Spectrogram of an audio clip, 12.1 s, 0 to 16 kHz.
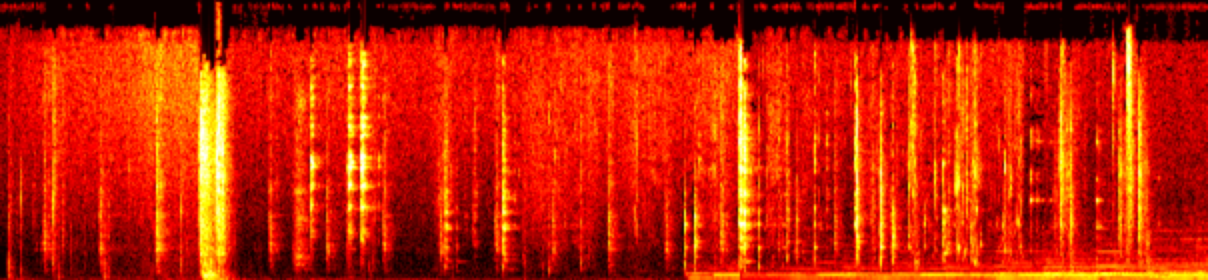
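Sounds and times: dishes clinking: 3.0s - 5.3s, 6.8s - 11.6s.

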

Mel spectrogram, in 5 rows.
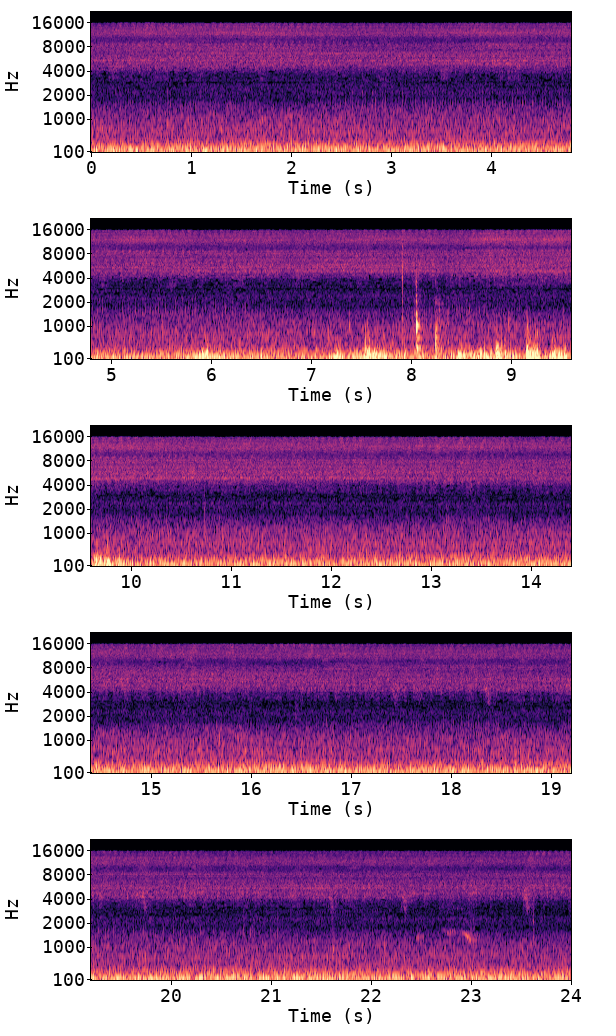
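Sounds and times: high insect hiss: 0.0s - 24.0s
wind gust on microphone: 7.2s - 10.0s.

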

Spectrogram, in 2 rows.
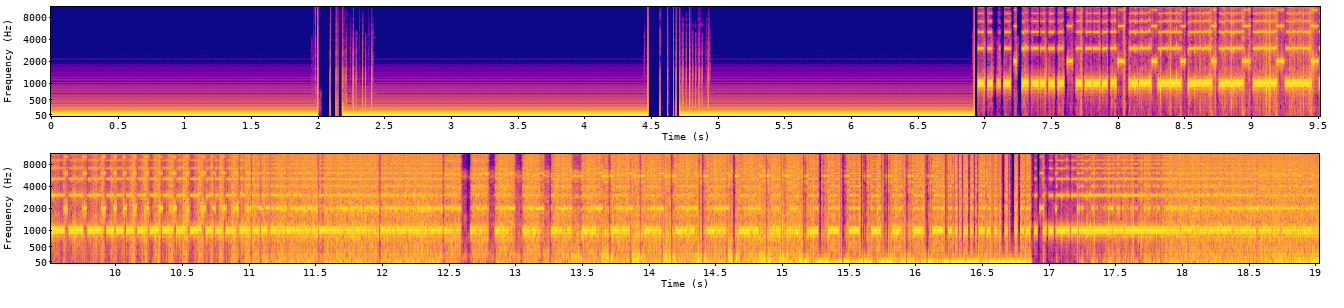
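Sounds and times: distorted pulsing electronic beep: 7.0s - 19.0s.

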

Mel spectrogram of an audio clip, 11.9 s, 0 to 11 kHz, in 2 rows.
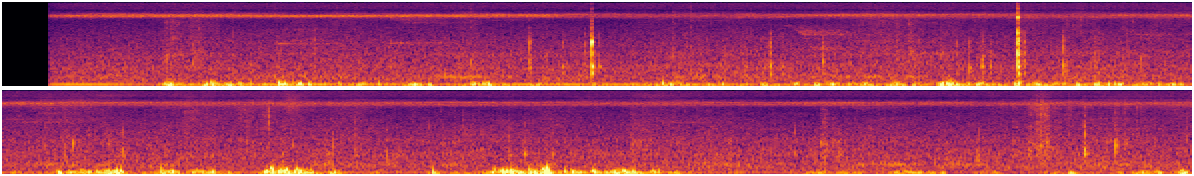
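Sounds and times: insects droning: 0.2s - 11.9s
low thumps: 0.8s - 9.3s.

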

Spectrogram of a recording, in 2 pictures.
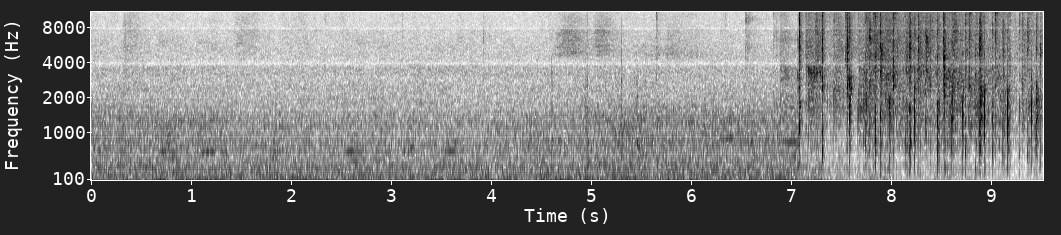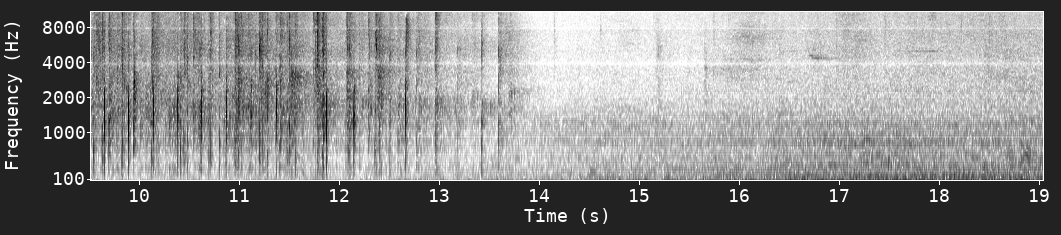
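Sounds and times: group applauding: 6.8s - 14.0s.

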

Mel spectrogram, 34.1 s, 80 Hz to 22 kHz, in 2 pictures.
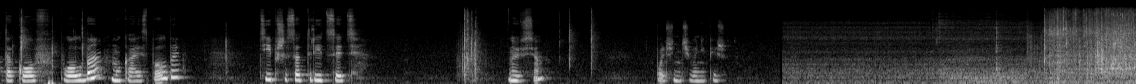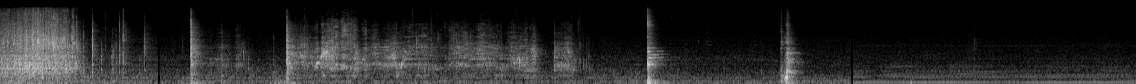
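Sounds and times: pot of water hissing: 11.7s - 19.0s, 21.4s - 25.9s
dry pasta pouring into water: 15.4s - 19.0s.

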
